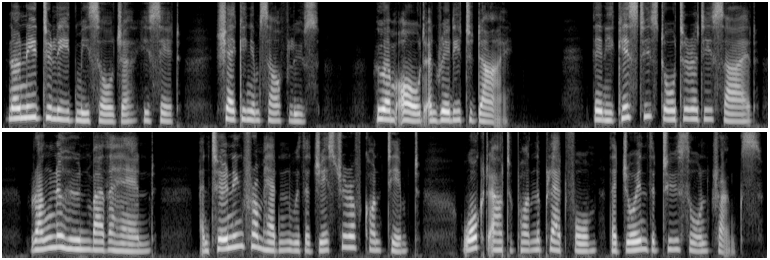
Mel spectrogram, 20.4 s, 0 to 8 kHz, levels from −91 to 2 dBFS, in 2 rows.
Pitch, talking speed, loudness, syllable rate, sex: 200 Hz, 150 wpm, -20 LUFS, 4.2 syllables/s, female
